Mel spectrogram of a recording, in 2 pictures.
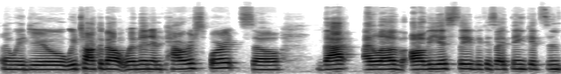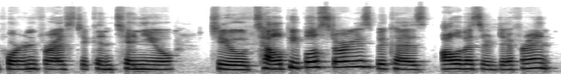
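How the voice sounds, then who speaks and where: Chatty woman, mid-pitched. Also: steady tone, normal speed. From West Texas. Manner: chatty, laughs often. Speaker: riding academy coach and guest. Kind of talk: casual interview chat. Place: motorcycle dealership.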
